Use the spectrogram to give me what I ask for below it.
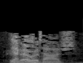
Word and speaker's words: décolletage: We've had, what did you, I didn't pronounce it right, décolletage? – Décolletage.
